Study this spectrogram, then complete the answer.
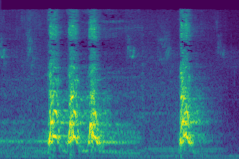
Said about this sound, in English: All right, here's the next dog sound. What's this dog talking about?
